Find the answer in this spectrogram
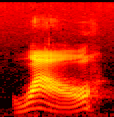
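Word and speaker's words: waw: It says, the interclausal wow, that's how you pronounce it, the interclausal wow before a non-verb constituent has a disjunctive role.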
